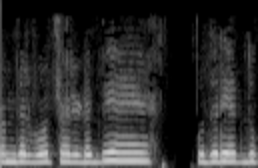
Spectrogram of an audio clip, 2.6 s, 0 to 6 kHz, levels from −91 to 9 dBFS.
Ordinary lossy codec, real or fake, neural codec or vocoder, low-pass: MP3, 24 kbps; fake; codec, 16 kHz, 4.8 kbps, FACodec; 5.4 kHz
